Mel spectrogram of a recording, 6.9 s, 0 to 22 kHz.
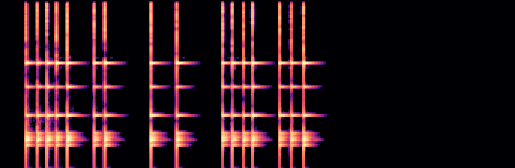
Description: Tap code, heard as taps on a metal pipe, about 7 knocks a second. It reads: WAS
